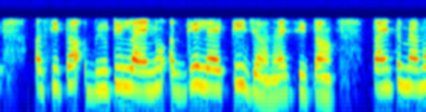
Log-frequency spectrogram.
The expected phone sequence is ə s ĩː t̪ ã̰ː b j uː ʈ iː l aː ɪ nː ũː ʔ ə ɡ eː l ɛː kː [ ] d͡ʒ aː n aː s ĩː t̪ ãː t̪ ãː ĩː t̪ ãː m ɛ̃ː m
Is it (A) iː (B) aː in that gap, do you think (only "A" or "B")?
A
